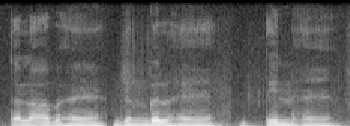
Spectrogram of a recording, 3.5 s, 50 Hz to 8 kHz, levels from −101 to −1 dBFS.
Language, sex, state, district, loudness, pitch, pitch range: Chhattisgarhi, male, Chhattisgarh, Balrampur, -14 LUFS, 140 Hz, 135-150 Hz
